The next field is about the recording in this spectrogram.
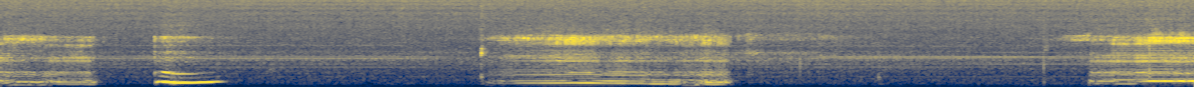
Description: American Staffy Pumpkin snoring after a good romp at the beach with her mate Zulu!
